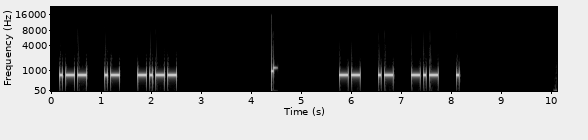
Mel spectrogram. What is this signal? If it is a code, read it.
Morse code, heard as a keyed tone, about 20 wpm, spaced as for 14 wpm, 690 Hz. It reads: WAY MAKE
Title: 2x Character Spacing - Top 200 Words - 20wpm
